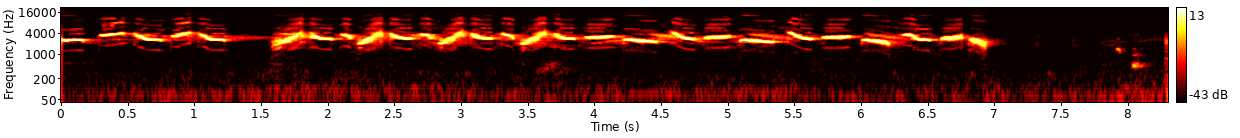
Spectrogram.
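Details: Chinese hwamei giving fighting-style morning song for voice training: loud, rapid whistled phrases of rising and falling slurred notes, repeated almost continuously for seven seconds, then near silence with a faint note at the end.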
